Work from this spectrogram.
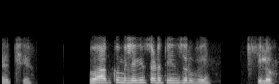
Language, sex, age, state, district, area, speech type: Urdu, male, 18-30, Uttar Pradesh, Saharanpur, urban, conversation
